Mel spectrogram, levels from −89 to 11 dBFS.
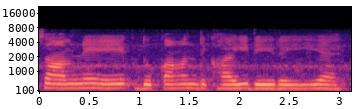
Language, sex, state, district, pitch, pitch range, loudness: Hindi, female, Uttar Pradesh, Shamli, 190 Hz, 185-200 Hz, -14 LUFS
